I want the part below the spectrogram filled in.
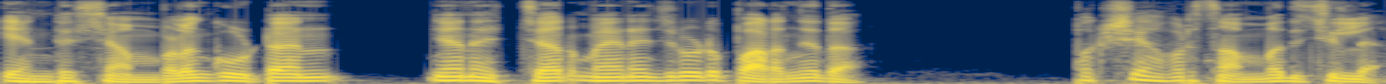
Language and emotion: Malayalam, sad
